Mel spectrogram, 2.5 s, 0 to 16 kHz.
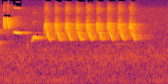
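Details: Common nightingale singing on 4 June 2016 at Neeracherried wetland, canton Zürich, Switzerland: a high, sharp opening note and brief whistle, then a rapid run of about ten identical chirps, roughly seven a second.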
